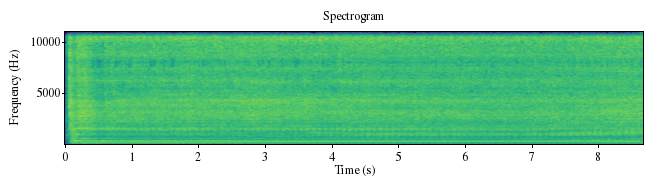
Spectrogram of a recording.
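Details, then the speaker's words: Quincy QT-54 shop air compressor with 3-phase motor, started by closing the pressure switch to energize the main contactor: motor kicks on abruptly then settles into a steady even pumping chug as the tank fills; normal run. "Now, I'll turn my switch on again, and you will see that thing switched to on that conttor, not that thing. And you will obviously hear the compressor start."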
